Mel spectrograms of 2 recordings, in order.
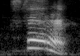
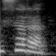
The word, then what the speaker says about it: seret: huruf tulisannya sama seri-3 tetapi kita bacanya seret bukan serat Kenapa karena dalam fonem ternyata serat dan seret memiliki makna yang berbeda kalau tadi tersendat-sendat atau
